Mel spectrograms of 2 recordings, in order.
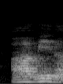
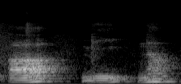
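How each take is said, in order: First: Said in the usual way. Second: "Amina" slowed into a... mi... na; slow counted-out "Amina"; syllable by syllable. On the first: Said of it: "Par exemple". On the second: Shown as a demonstration. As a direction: stretch and separate all three syllables of "Amina". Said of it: "trois syllabes".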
